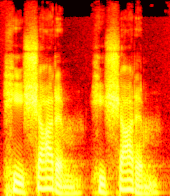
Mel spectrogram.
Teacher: what about the H in him that's not a vowel but because the word him is not a stressed word the H becomes silent · The T in shot is between vowels, so it changes to a fast D.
